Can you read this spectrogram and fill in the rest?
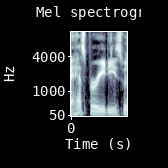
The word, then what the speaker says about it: Hesperides: I always pronounce that wrong. I say Hesperides. – Oh, yeah. Hesperides would be the Greek pronunciation.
